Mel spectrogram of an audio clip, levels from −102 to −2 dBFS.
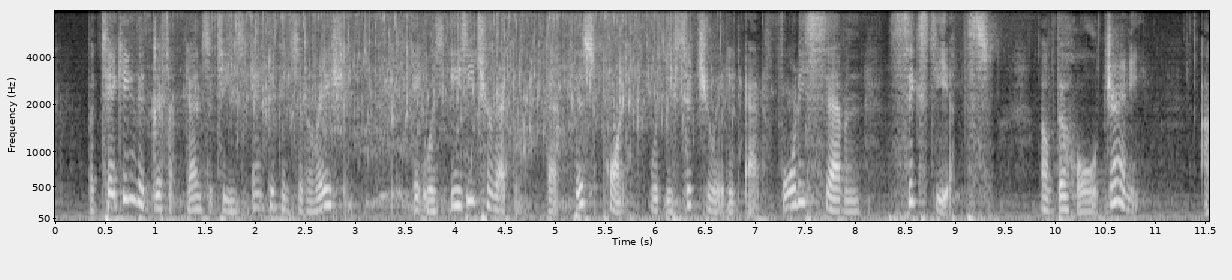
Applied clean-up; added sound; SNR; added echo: none; Water tap, faucet; 11 dB; reverberation time 0.4 s.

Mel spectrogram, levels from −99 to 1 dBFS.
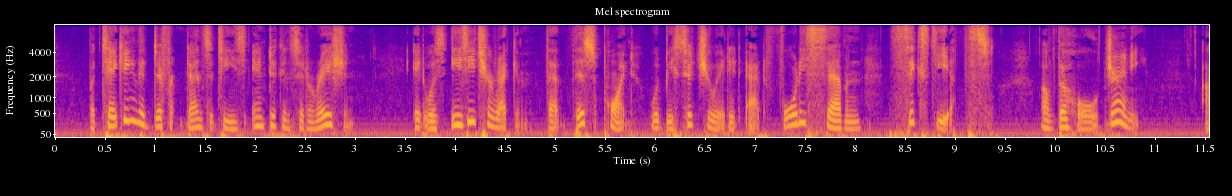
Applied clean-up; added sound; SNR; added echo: none; none; none; none.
